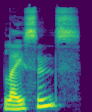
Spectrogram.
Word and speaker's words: license: La pronunciación fonética de esta sería igual que hace un momento que mencioné licencia, L-A-I-S-E-N-S, e license, y número, number, N-A-M-B-R.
